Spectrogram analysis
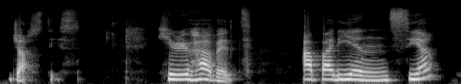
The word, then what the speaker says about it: apariencia: Apariencia. This is slightly different. Apariencia. This part, try to pronounce it because it might be a little bit different. Apariencia. I-E. Apariencia.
